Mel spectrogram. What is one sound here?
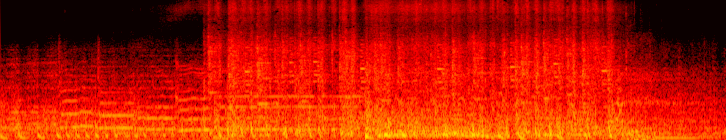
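A car engine hums as a car drives over rough ground.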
